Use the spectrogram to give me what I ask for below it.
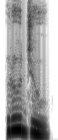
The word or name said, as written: ಋಜು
